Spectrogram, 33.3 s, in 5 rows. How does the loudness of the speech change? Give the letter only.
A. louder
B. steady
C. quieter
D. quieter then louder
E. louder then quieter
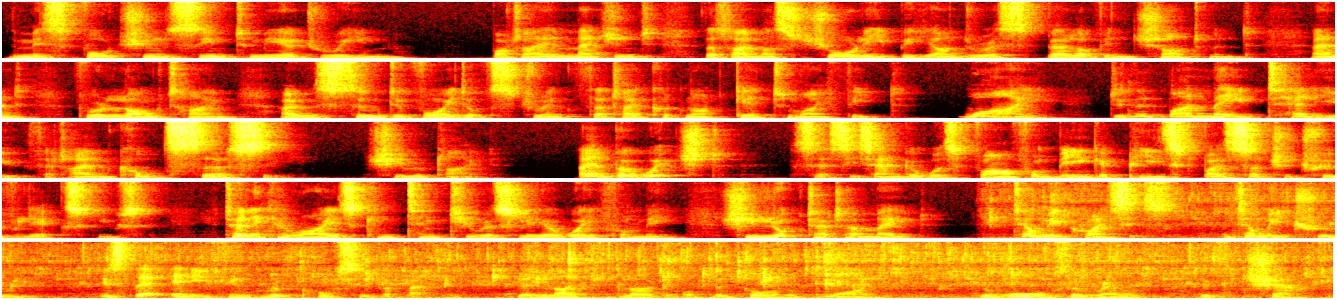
B.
